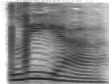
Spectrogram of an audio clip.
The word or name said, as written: Leah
